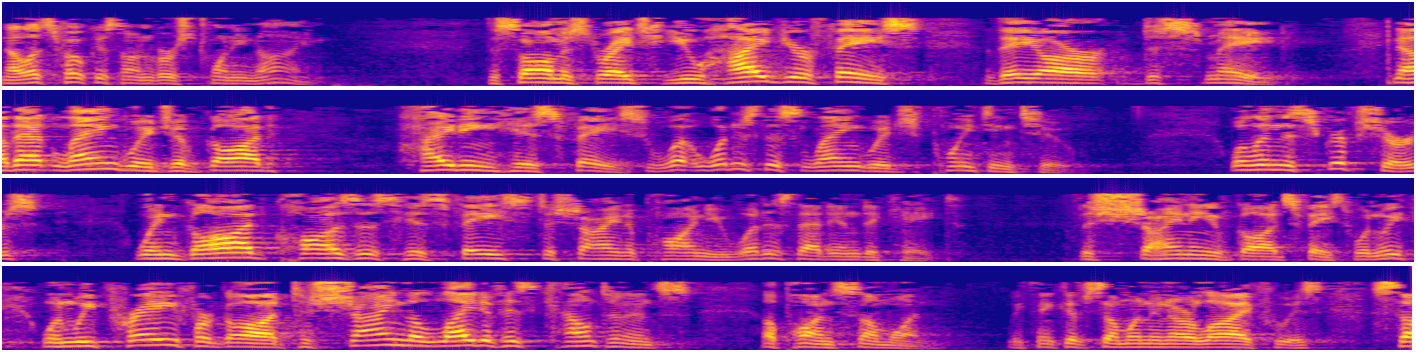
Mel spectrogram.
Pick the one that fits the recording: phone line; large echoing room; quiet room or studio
large echoing room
